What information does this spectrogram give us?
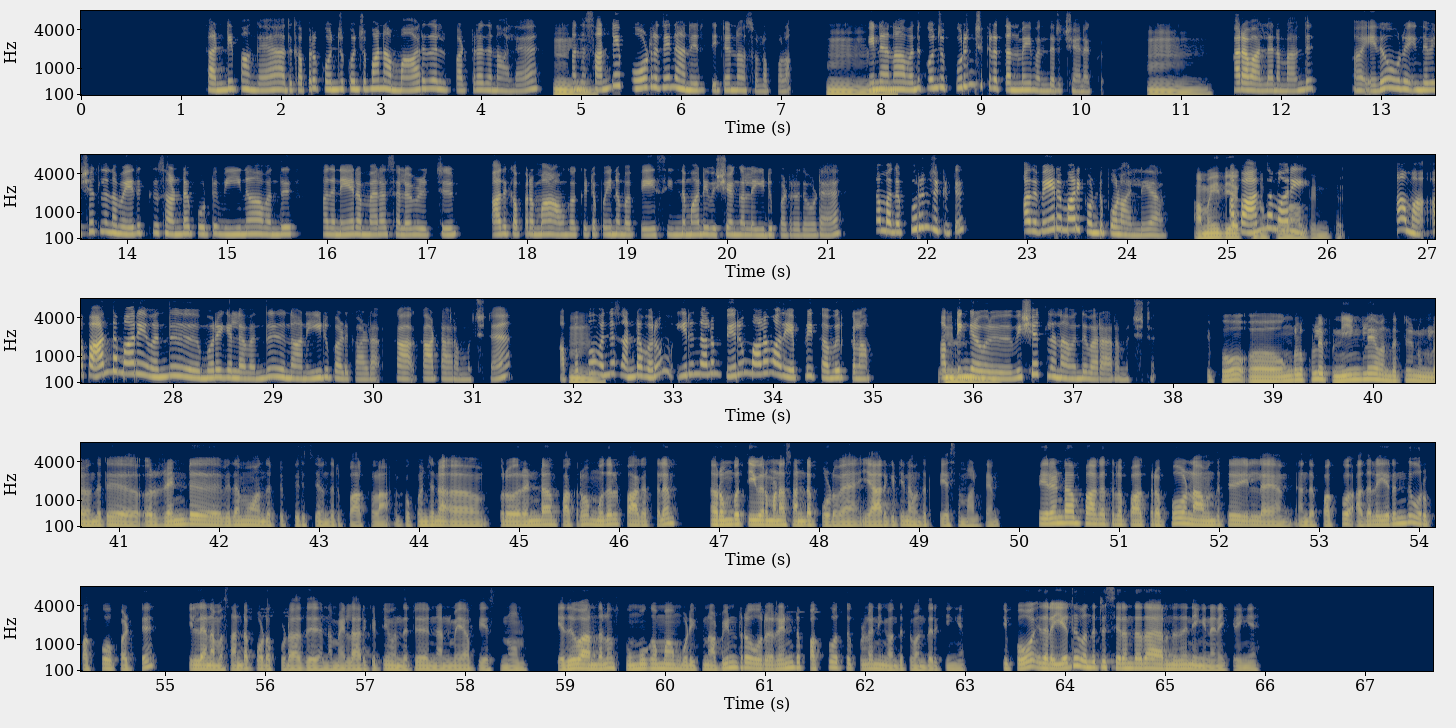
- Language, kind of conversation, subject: Tamil, podcast, தீவிரமான சண்டைக்குப் பிறகு உரையாடலை எப்படி தொடங்குவீர்கள்?
- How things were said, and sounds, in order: "போடுறதே" said as "போட்றதே"; drawn out: "ம்"; horn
